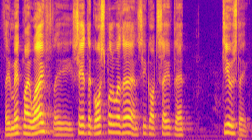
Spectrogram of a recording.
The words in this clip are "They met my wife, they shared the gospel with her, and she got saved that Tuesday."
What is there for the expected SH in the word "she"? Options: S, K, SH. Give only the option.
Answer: SH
